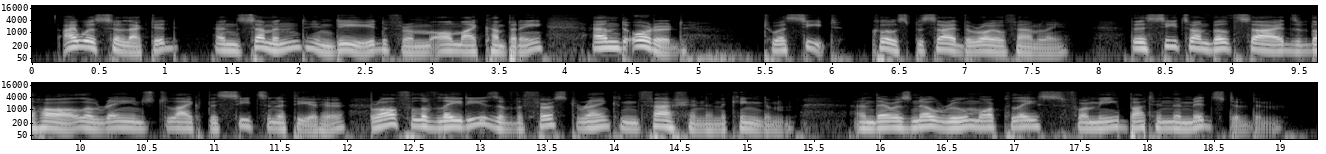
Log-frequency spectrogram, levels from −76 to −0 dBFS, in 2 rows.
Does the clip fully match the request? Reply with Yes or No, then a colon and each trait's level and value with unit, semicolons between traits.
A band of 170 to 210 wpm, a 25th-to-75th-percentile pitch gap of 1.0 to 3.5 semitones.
No: average, 200 wpm; average, 4.6 semitones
